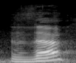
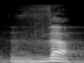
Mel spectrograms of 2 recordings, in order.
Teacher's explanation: la langue se trouve au niveau des extrémités des incisives supérieures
